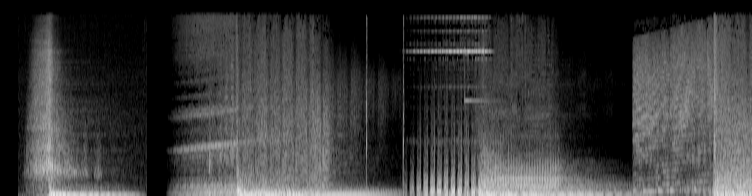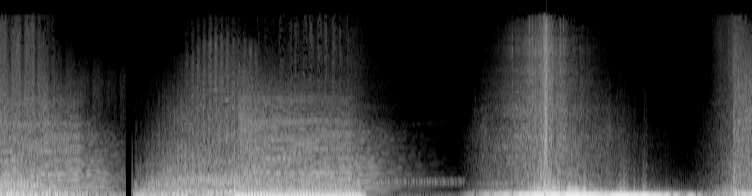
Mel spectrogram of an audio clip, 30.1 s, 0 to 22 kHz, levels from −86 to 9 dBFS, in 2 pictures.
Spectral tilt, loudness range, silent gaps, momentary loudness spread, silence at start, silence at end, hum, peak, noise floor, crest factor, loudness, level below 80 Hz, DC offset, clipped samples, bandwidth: -6 dB/octave; 12 LU; 2.95-3.29 s, 17.56-17.65 s; 20 LU; 0.6 s; 0 s; none; 0 dBFS; -46 dBFS; 12 dB; -15 LUFS; -12 dBFS; under 0.1%; under 0.1%; 15.5 kHz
